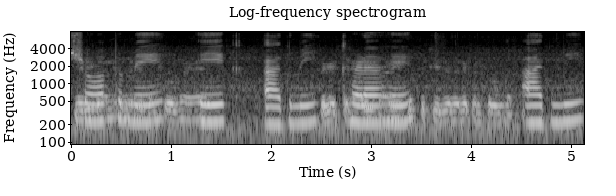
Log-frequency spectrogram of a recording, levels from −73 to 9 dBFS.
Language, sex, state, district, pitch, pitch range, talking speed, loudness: Hindi, female, Madhya Pradesh, Bhopal, 215 Hz, 145-220 Hz, 80 wpm, -16 LUFS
